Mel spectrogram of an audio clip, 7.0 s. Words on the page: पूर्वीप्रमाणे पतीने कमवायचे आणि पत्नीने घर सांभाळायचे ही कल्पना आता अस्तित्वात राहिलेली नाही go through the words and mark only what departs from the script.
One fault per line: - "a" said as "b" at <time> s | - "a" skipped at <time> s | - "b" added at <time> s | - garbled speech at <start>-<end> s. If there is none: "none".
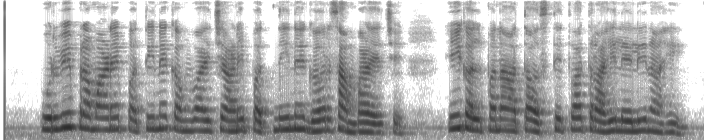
none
